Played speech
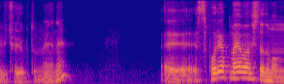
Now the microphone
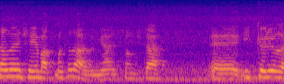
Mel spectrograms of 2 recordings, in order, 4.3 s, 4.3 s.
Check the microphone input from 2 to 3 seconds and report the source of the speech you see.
user only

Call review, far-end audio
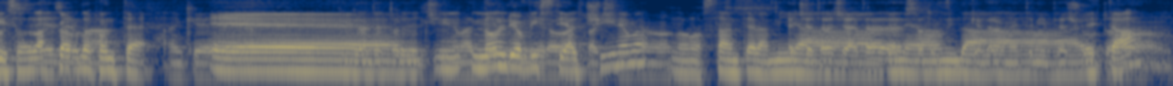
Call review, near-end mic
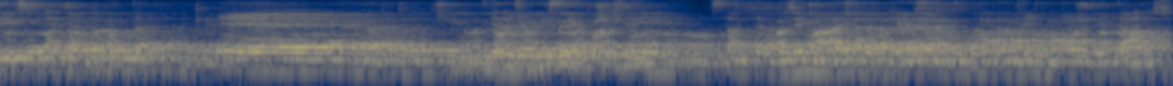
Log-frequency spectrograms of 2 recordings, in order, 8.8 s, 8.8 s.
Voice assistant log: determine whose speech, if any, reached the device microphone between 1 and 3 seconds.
echo only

